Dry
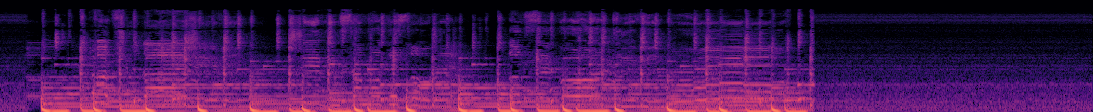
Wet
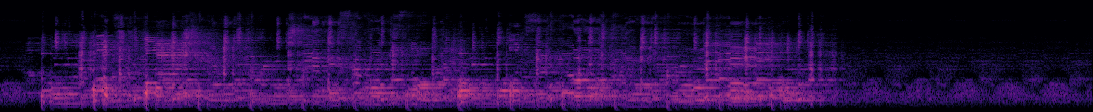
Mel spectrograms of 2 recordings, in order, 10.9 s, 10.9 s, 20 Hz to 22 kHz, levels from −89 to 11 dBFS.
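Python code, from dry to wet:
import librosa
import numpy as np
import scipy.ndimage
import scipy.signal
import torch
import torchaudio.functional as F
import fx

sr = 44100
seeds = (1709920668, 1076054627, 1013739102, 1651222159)

y = fx.pitch_trill(x, sr, semitones=3.0, every_ms=261)
y = fx.filter_lfo_notch(y, sr, shape='sine', hz=2.2, low_hz=780.0, high_hz=1600.0, q=0.86)
y = fx.ladder_highpass(y, sr, hz=570.0, resonance_pct=35)
y = fx.air_absorb(y, sr, metres=60.0)
y = y + 10.0 ** (-10.0 / 20.0) * np.pad(y, (int(91 * sr / 1000.0), 0))[:len(y)]
y = fx.rev_gated(y, sr, seeds[0], gate_ms=260, shape='rising', drr_db=9.5)
y = fx.upward_expand(y, sr, threshold_db=-41.0, expansion=2.5)
y = F.gain(torch.from_numpy(y), 9.5).numpy()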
